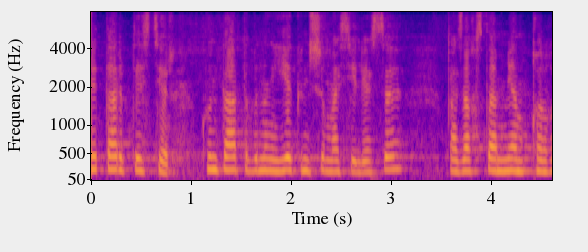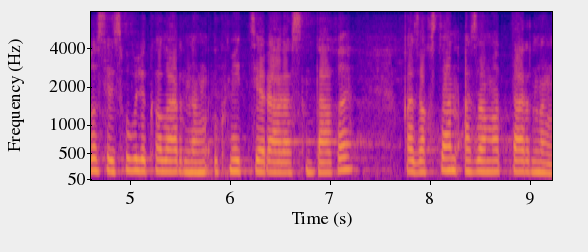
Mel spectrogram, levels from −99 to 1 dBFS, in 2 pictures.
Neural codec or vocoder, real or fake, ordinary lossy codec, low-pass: codec, 16 kHz, 8 kbps, FreqCodec, smaller model; fake; none; none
